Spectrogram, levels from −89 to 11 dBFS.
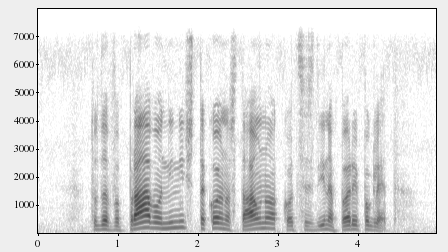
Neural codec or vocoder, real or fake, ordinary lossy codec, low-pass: none; real; none; 7.2 kHz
